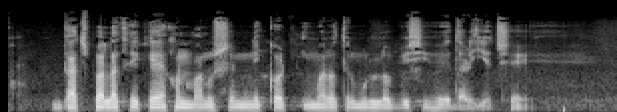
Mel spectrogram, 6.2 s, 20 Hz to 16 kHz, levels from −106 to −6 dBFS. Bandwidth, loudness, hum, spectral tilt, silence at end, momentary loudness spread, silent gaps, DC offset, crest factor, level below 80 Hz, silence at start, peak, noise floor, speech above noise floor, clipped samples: 9.2 kHz; -25 LUFS; none; -6 dB/octave; 0.95 s; 12 LU; none; under 0.1%; 24 dB; -52 dBFS; 0.5 s; -2 dBFS; -59 dBFS; 35 dB; under 0.1%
